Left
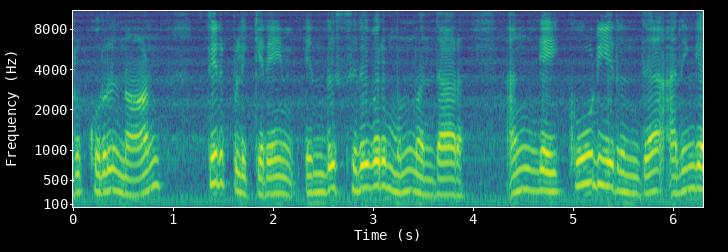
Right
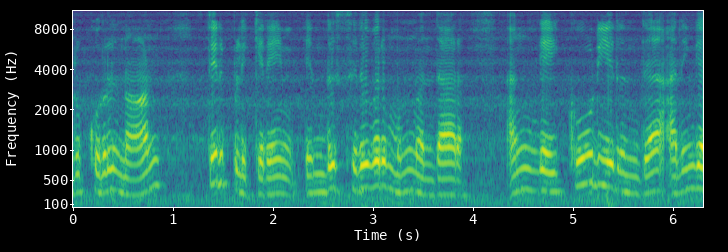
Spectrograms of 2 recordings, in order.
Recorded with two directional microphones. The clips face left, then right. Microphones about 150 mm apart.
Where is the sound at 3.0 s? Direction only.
5° left (ahead or behind).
